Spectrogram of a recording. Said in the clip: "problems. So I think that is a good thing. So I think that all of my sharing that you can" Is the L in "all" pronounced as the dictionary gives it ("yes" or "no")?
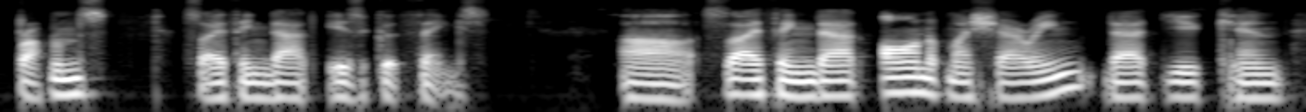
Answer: no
